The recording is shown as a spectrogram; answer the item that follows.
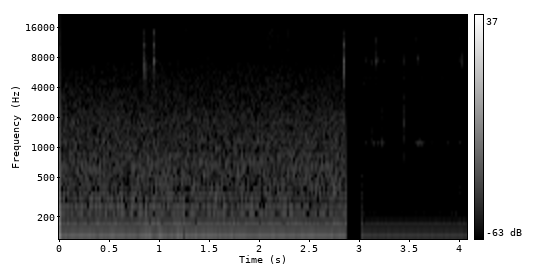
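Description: Steady hiss of room tone with a few faint, sharp clicks. Near the end an edit cuts it off for an instant, and it resumes much quieter.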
